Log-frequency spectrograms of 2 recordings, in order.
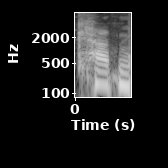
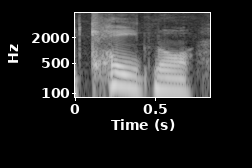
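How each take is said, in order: First: "Cadmore" with short a, as in "cad"; short-A pronunciation. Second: "Cademore" with long a, as in "cade"; long-A pronunciation. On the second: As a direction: say "Cademore" with CAYD first. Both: Shown as a demonstration. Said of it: "It's either pronounced".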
